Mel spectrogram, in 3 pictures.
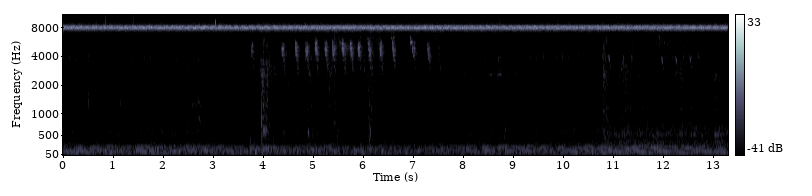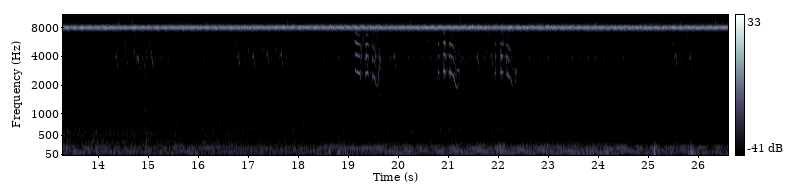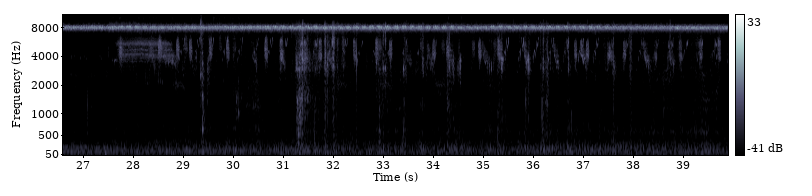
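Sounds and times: high-pitched insect drone: 0.0 - 39.9
bird chirps: 3.7 - 7.6, 10.0 - 13.1, 14.2 - 15.5, 19.1 - 20.0, 20.7 - 22.5, 27.6 - 39.9
rustles knocks and splashes: 29.3 - 39.4.

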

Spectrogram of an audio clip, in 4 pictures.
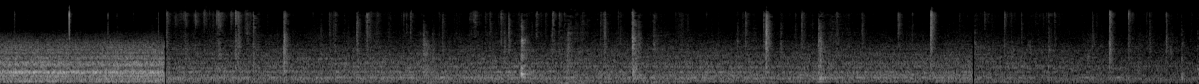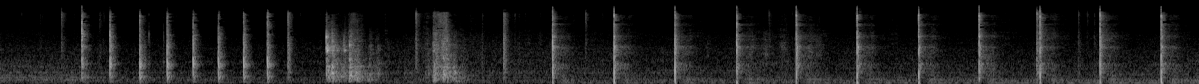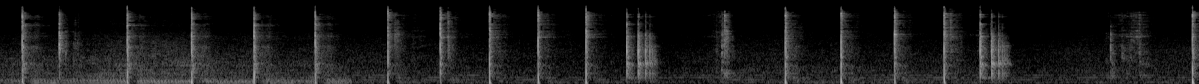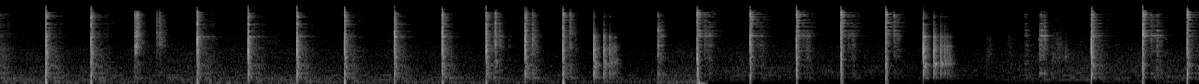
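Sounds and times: hammer striking steel blade: 17.5 - 30.5, 31.2 - 34.0, 35.2 - 45.4, 46.9 - 47.9.

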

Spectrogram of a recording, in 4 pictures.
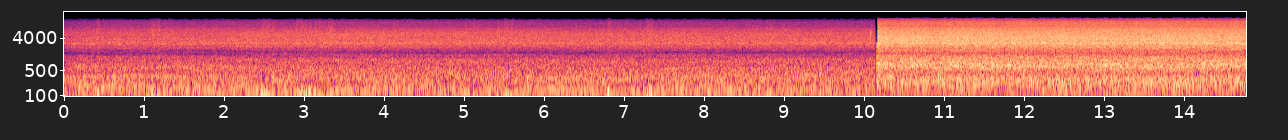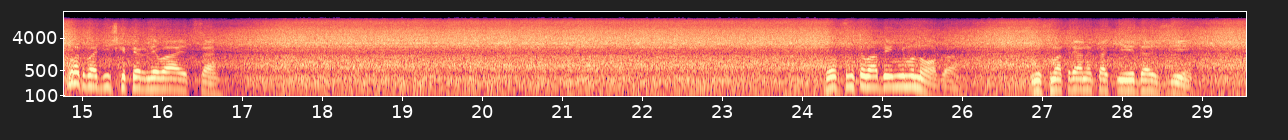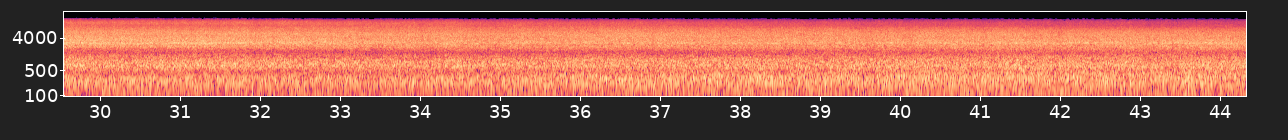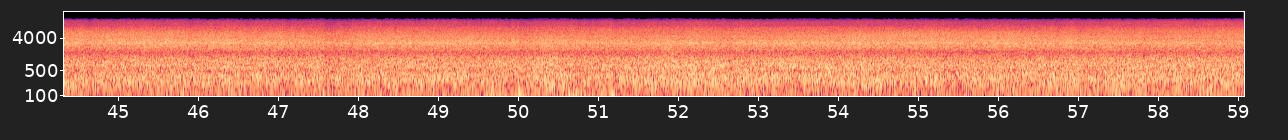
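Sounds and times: water rushing down spillway: 0.0 - 59.0.

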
